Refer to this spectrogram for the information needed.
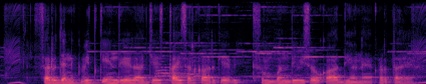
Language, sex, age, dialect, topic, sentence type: Hindi, male, 18-24, Hindustani Malvi Khadi Boli, banking, statement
